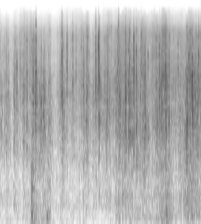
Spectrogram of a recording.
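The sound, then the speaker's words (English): Newspaper pages rustling and crinkling in a steady, dense papery hiss that carries on without pause for about two seconds, with no voices. “Recognize that sound? That's a newspaper.”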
